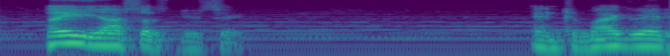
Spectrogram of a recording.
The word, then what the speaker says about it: Iasos: correctly which is amazing it didn't even say iasos or anything say Yos I figured now I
